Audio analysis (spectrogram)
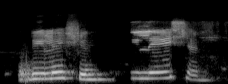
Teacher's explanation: re will be unstressed, lay will be stressed, and shan will be unstressed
